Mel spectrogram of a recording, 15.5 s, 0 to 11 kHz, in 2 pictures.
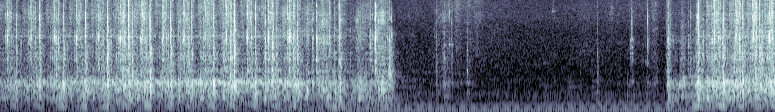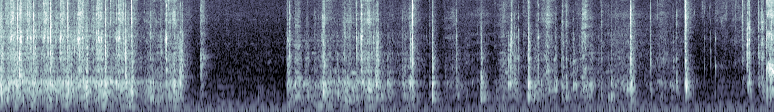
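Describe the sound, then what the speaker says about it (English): A sewing machine top-stitches striped pants seams about a quarter inch in, running in fast close rhythmic bursts with two short pauses and a lighter final stretch of stitching. "Top stitching in progress. I'm going about a 1/4 inch in."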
